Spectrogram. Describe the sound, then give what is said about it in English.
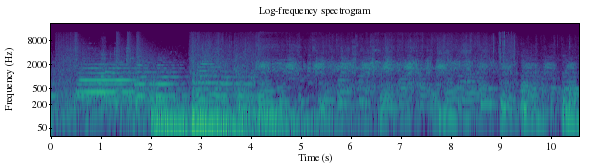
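A flock of ducks quacks loudly and almost nonstop, many overlapping nasal calls forming a busy chorus for about ten seconds, with a brief low rumble early on. “And I think I've figured out what ducks love more than ponds.”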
